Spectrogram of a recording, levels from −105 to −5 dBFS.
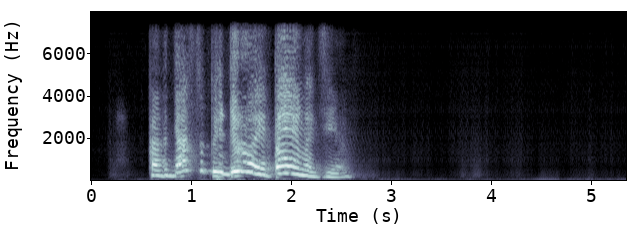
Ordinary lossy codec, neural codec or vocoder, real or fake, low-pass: none; codec, 16 kHz, 1 kbps, FreqCodec, smaller model; fake; 7.2 kHz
